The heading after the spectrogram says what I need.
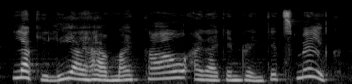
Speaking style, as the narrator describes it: thought happily

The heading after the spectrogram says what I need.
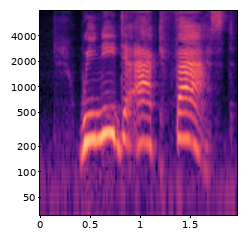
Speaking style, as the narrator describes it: Rory cried

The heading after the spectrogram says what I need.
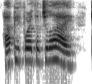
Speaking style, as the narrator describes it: Turtle shouted

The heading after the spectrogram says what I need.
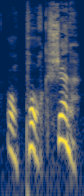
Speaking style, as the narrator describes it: exclaimed as she saw her new friend falling

